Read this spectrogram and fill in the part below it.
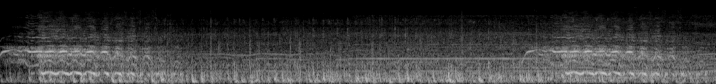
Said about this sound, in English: The sound of hooves and neighs echoed in the desert.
